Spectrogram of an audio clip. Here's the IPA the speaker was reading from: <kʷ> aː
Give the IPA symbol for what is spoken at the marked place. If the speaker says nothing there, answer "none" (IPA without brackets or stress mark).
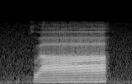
kʷ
